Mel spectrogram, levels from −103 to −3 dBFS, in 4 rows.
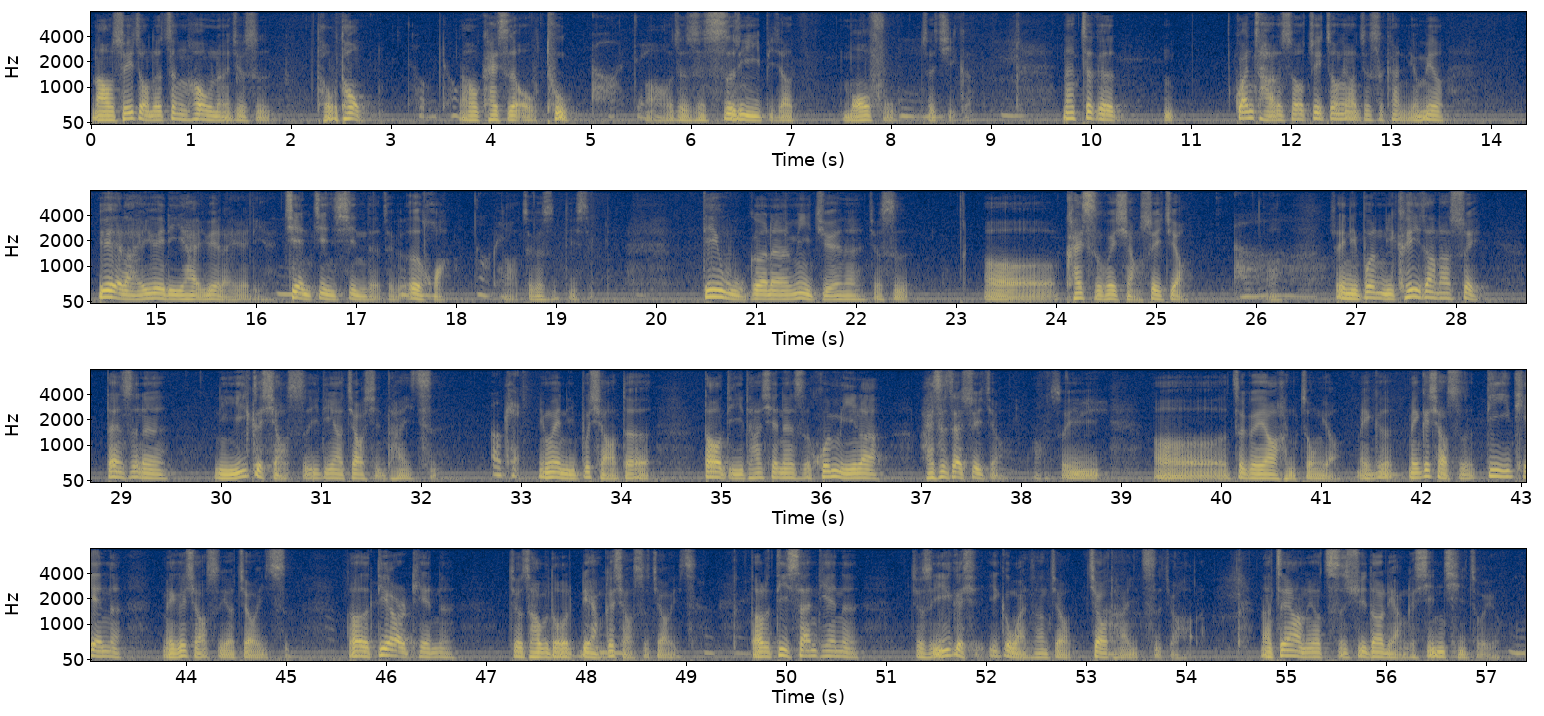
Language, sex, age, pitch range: English, male, 50-69, 110-125 Hz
